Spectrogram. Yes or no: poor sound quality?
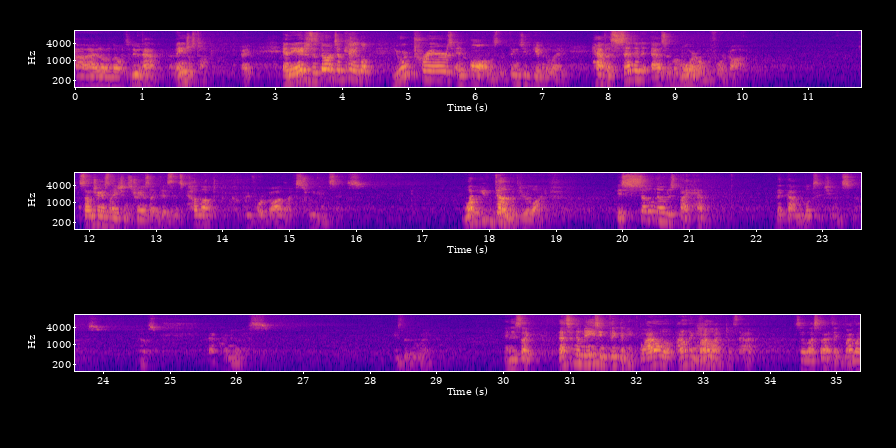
yes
